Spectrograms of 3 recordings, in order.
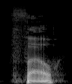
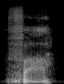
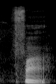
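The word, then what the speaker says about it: phở: rendition of what's called most people called it Fox but it's fa uh the Vietnamese dish that is just packed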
